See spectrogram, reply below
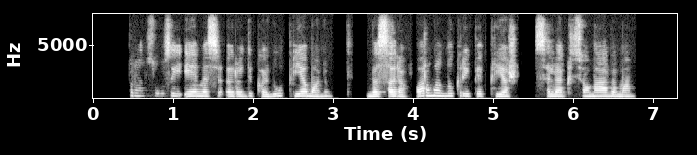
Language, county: Lithuanian, Vilnius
